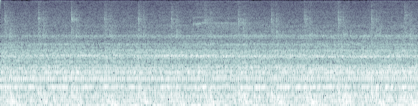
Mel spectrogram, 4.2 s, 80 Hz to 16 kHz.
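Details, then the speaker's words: Chinese 12 V diesel air heater in a woodshop on a metal table, exhaust piped out a window. Constant even fan-and-burner roar with a steady hum, no surging, popping or rattles. Normal running. "probably hear it running I put it on this little table here it's it's all metal so I'm glad about that"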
